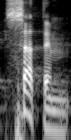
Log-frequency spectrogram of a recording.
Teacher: en avéstico el número 100 se dice SATEM, es decir, la K ha evolucionado a S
